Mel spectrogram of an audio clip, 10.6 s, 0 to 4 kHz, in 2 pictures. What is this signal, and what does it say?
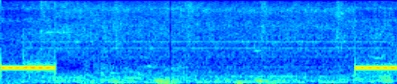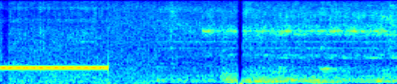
Ringback tone (North America), 440 + 480 Hz.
